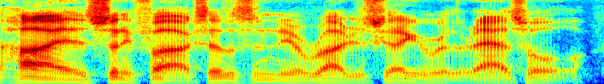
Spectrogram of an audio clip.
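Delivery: low DJ promo, quick finish; Sonny Fox. Retold or imitated. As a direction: greet like a DJ, then rattle through the testimonial. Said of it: "right after the".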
